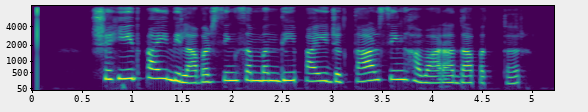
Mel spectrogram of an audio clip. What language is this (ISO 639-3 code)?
pan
